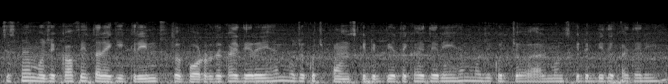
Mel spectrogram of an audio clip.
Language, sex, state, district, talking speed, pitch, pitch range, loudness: Hindi, male, Bihar, Katihar, 275 wpm, 140 Hz, 135-145 Hz, -17 LUFS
